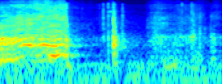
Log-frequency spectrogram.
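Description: A zipper on a suitcase compartment gives a quick, close rasping pull lasting about a third of a second, then a brief tug and soft handling noises.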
